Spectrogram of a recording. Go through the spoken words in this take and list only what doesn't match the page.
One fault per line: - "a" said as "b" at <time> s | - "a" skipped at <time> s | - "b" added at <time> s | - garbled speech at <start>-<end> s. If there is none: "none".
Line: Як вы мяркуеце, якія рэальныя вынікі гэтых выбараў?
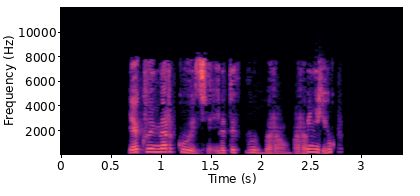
- "якія рэальныя вынікі" skipped at 1.5 s
- garbled speech at 2.3-2.8 s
